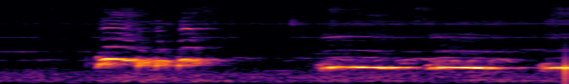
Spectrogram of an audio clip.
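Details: Local zebra dove song, used to lure and train other doves. One rolling trilled coo, then a steadier, lower purring phrase about a second later.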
